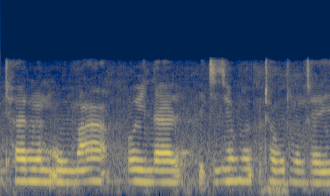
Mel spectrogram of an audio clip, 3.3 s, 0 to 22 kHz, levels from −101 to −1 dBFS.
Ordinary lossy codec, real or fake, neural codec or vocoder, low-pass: none; fake; codec, 24 kHz, 6 kbps, HILCodec; 7.2 kHz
